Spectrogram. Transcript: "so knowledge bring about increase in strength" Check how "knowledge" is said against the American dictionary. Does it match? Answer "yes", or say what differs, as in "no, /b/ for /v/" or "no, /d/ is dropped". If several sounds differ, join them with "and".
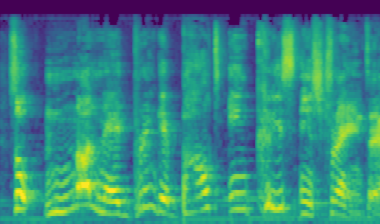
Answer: no, /n/ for /l/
